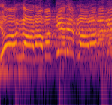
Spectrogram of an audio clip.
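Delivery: very high, loud wailing vow; shouting in church. Retold or imitated. Mad mother seems to shout to the Lord, wailing. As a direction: cry out like a fired-up church mother. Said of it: "they thought she was shouting".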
